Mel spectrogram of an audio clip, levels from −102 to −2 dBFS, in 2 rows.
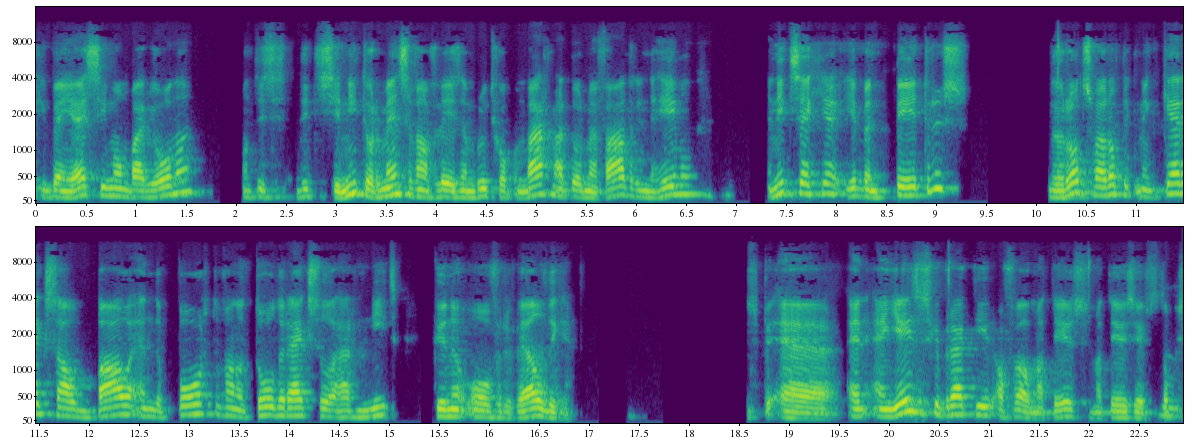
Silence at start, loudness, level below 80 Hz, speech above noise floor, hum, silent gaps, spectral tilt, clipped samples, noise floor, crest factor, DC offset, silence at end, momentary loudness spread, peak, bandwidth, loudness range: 0 s; -19 LUFS; -62 dBFS; over 71 dB; none; 1.84-2.06 s, 7.14-7.30 s, 9.52-10.11 s, 15.33-15.44 s, 17.10-17.38 s, 17.74-18.58 s; -5 dB/octave; under 0.1%; under -90 dBFS; 18 dB; under 0.1%; 0 s; 10 LU; -2 dBFS; 11.5 kHz; 3 LU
